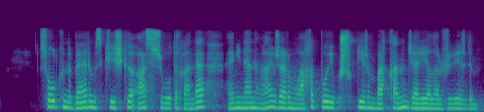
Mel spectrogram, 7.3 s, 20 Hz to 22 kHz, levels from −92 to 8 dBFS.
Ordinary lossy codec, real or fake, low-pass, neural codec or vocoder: none; fake; none; codec, 16 kHz, 0.8 kbps, ZipCodec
